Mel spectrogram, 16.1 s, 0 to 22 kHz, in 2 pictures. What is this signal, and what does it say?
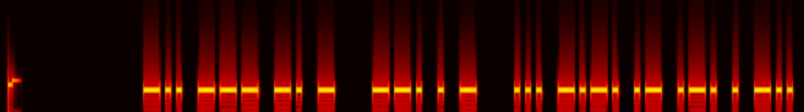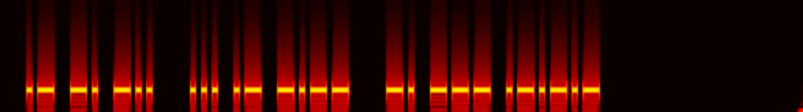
Morse code, heard as a keyed tone, about 22 wpm, 700 Hz. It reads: DONT GET SCARED AND SAY NO.
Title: Sentences from Top 1000 Words - Review Part 4 - 22wpm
